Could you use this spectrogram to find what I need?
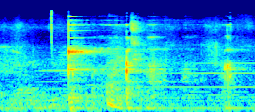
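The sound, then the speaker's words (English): Teacups and cutlery clinking as people sip tea: four or five sharp, bright chinks at uneven intervals, a couple ringing briefly with a high metallic tone, over a quiet background with no talking. “Whilst we're sipping our teas.”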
